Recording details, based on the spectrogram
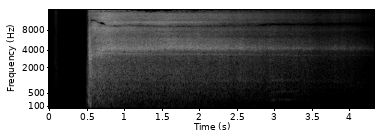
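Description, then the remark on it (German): A single long, breathy shush from a voice, a sharp hissing 'psst' imitating how Jesus silenced the storm on the lake. It starts abruptly and then slowly fades away over a few seconds, with no talking. “Er hat gesagt, eigentlich hat Jesus Folgendes gemacht zum Sturm.”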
